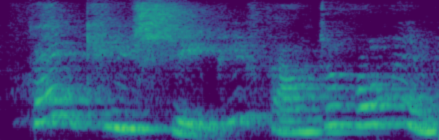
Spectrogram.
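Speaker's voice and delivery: delighted rabbit. Acted. Rabbit thanking the sheep, high and delighted. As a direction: thank her, thrilled. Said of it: "he said".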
